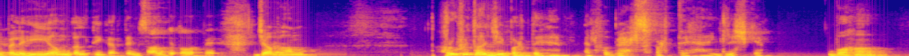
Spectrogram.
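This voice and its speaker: A man's voice: mid-range voice, darkish tone, reverberant. A man with a Pakistani Urdu accent teaching an English lesson, asking his own questions and then answering them, and spelling letters out one by one. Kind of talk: spoken language lesson.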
